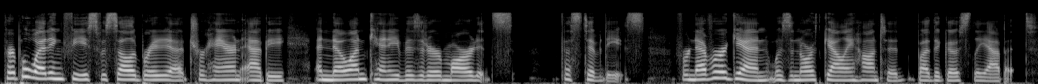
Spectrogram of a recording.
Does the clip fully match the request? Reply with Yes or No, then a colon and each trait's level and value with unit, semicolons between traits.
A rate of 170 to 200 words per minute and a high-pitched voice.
No: average, 160 wpm; high, 210 Hz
